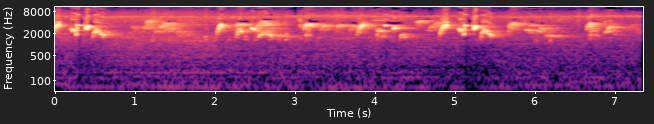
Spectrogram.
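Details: Red-whiskered bulbul in a morning singing duel meant to train the voice and fire up newly caught birds. Lively warbled phrases with quick upslurs repeat steadily, in a few louder peaks.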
